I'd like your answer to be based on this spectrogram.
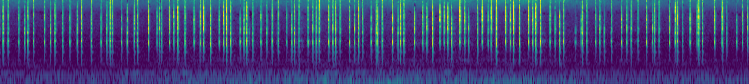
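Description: Long acrylic nails rapidly tap and scratch the clear plastic lid of a flat eyeshadow palette held above the microphone. The result is a dense, continuous stream of short, dry plastic clicks with a hollow midrange tone, set over a steady low rumble. The sound grows slightly louder toward the middle.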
